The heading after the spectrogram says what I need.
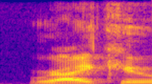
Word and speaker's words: Raikou: Raikou rhymes with Raichu.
